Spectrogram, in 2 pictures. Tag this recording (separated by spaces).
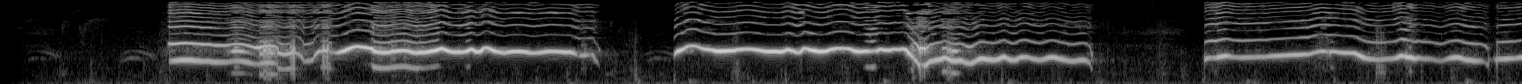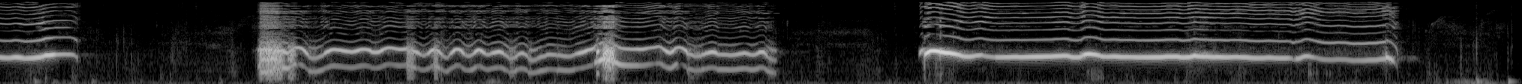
countryside Japan kashiwa leafblowing leafwhistle music reed rural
